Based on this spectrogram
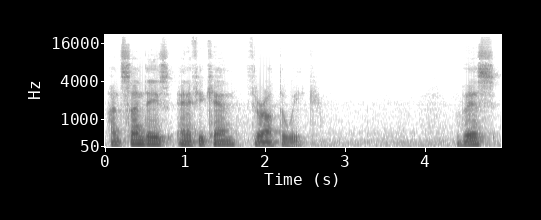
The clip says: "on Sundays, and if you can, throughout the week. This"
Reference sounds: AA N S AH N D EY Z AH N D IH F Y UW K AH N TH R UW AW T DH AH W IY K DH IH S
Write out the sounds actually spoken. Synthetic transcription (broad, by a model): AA N S AH N D EY Z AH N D IH F Y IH K AH N TH R UW AW T DH AH W IY K DH IH S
